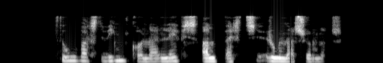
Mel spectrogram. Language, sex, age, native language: Icelandic, female, 13, Icelandic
